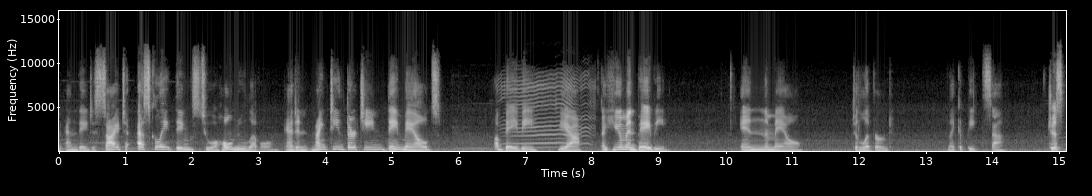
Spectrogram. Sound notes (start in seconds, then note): 9.1 baby crying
